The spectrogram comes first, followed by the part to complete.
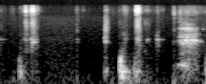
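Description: Near silence with a few faint, short scratches of a felt-tip marker writing on paper.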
